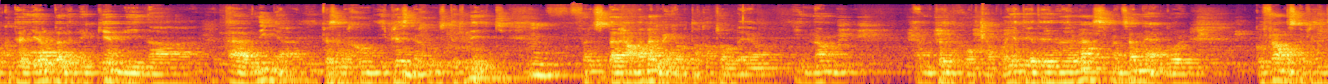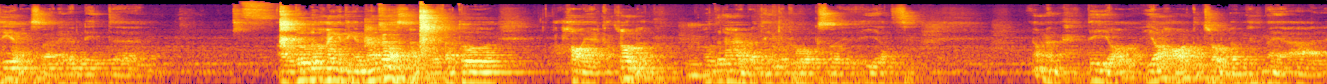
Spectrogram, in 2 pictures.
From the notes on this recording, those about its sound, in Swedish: Och så plötsligt satt vi och poddade inför en liten men fin publik. Lite sämre ljud, lite vildare och kanske lite punkigare.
